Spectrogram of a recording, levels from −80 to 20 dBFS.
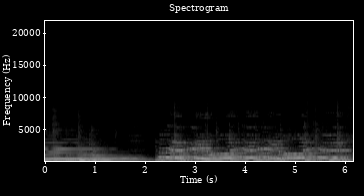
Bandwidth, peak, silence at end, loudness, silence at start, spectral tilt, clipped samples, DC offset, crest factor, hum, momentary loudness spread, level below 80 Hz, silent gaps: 7.8 kHz; -14 dBFS; 0 s; -32 LUFS; 0 s; -9 dB/octave; under 0.1%; under 0.1%; 16 dB; none; 12 LU; -42 dBFS; none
